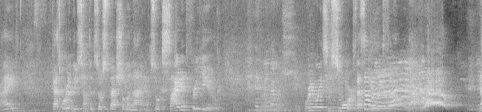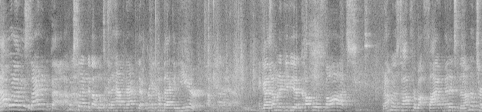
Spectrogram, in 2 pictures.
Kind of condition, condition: setting, live audience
